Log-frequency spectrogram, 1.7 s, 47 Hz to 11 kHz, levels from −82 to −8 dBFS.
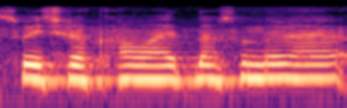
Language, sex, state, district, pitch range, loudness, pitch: Hindi, female, Bihar, Samastipur, 200-215 Hz, -14 LUFS, 210 Hz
